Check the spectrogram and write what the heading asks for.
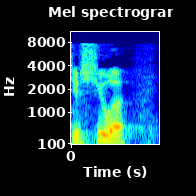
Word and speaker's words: Yeshua: Jesus is a name, which is of Hebrew origin and would be pronounced Yeshua.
